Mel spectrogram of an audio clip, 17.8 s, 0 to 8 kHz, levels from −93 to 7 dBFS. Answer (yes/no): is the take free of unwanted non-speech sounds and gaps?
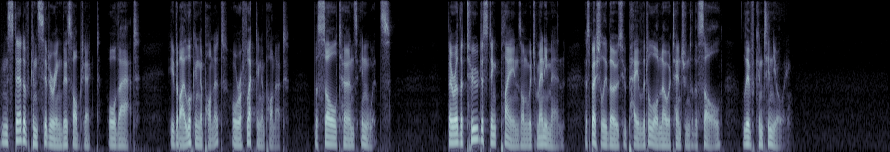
yes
